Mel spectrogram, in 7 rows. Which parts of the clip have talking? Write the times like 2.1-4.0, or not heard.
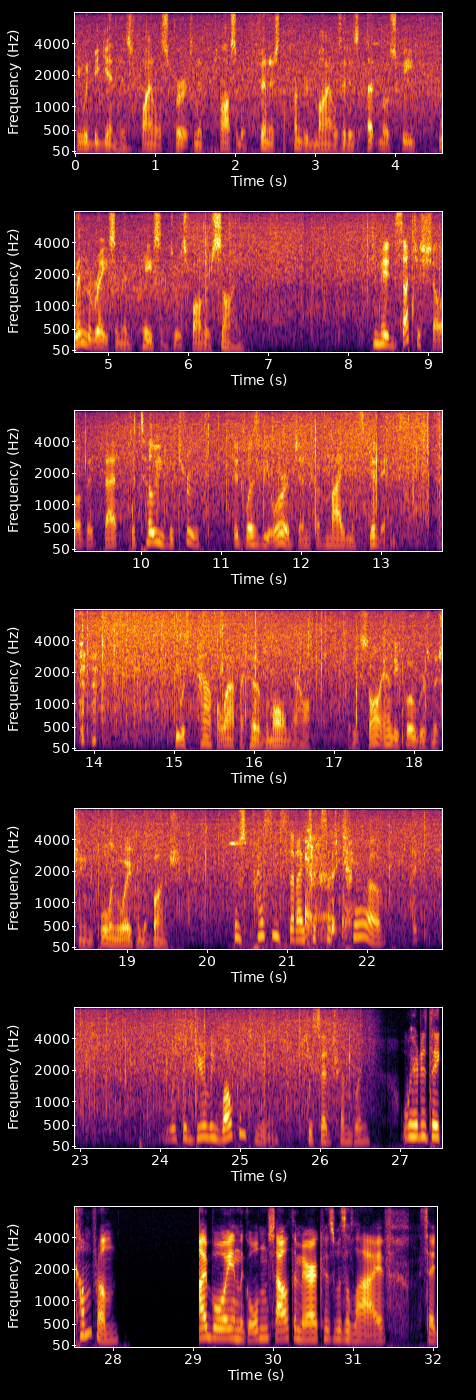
0.0-6.8, 8.2-13.3, 15.0-19.6, 20.3-22.6, 24.1-28.1, 29.1-32.0.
